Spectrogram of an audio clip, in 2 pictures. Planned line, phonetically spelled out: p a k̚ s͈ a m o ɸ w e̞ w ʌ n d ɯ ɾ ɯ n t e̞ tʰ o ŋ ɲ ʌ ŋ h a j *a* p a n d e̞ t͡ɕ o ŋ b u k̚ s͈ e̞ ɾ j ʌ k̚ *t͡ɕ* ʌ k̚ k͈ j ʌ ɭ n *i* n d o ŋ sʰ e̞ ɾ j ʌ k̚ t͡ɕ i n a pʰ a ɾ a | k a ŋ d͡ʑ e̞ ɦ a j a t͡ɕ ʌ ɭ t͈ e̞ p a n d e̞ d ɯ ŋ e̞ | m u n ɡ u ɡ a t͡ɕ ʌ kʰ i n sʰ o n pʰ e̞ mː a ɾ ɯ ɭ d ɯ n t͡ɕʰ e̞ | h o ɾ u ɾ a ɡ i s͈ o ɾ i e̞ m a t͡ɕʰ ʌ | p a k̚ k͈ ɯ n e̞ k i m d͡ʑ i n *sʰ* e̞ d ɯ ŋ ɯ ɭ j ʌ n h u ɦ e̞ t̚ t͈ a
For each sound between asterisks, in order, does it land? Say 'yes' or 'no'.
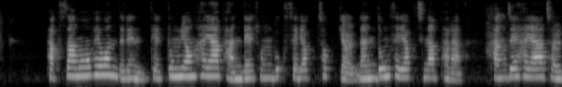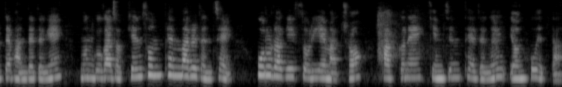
yes, no, no, no

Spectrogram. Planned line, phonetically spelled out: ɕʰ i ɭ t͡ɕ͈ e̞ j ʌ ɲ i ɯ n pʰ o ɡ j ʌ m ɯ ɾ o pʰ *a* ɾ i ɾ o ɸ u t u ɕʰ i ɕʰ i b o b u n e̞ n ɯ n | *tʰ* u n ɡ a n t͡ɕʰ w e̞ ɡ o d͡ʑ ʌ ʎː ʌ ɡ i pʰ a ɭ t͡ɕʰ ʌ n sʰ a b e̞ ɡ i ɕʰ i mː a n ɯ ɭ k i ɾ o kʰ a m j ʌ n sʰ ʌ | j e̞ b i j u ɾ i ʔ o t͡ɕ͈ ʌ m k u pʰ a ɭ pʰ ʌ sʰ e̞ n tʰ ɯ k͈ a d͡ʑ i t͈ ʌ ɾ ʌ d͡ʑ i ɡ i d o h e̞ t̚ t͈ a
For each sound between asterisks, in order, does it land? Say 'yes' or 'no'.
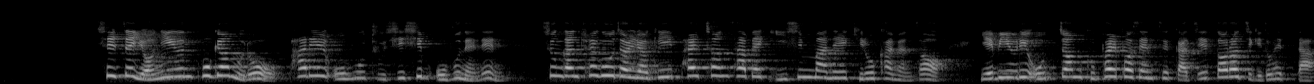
yes, no

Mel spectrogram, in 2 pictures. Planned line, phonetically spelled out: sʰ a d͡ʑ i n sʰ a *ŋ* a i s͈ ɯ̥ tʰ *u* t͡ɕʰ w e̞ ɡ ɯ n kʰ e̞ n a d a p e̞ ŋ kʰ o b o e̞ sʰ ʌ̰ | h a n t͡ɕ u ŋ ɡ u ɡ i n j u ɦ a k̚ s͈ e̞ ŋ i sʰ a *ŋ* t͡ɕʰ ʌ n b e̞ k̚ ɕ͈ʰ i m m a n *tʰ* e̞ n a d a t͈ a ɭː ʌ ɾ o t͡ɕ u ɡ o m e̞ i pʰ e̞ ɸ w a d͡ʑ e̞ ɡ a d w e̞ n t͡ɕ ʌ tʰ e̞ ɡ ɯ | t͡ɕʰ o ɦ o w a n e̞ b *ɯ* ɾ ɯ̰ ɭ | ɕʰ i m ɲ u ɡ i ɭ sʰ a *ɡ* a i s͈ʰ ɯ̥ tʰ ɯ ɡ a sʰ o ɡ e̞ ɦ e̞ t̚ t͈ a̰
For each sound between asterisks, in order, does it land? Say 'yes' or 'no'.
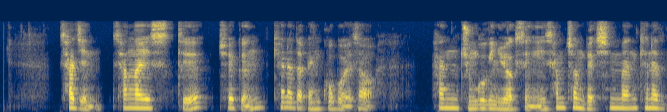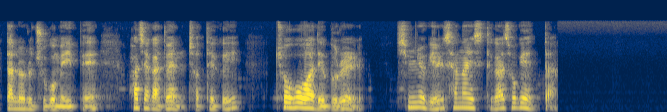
yes, no, no, no, no, no

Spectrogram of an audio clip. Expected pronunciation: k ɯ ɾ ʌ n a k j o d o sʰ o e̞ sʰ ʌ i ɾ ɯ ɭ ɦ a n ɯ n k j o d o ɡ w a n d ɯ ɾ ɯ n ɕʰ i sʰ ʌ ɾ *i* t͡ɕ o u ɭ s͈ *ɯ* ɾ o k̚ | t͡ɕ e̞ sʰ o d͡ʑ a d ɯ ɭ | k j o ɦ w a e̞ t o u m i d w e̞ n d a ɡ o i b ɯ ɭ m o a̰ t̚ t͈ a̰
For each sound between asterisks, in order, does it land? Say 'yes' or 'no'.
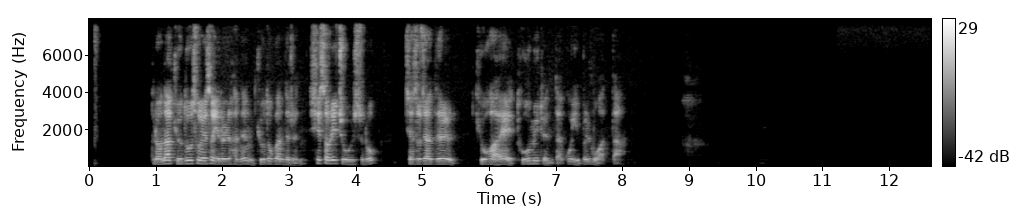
yes, no

